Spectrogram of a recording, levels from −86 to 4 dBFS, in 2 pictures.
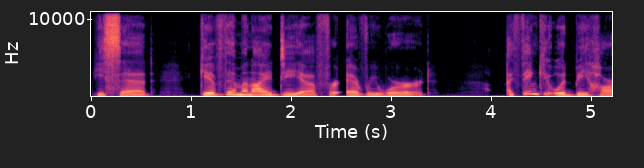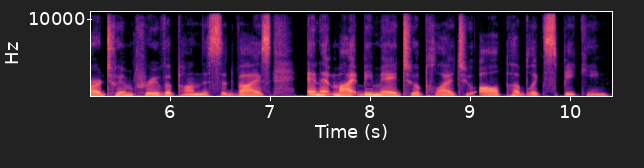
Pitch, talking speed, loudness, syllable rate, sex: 180 Hz, 180 wpm, -19 LUFS, 4.8 syllables/s, female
